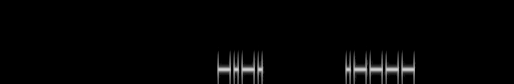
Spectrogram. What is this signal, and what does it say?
Morse code, heard as a keyed tone, about 30 wpm, 700 Hz. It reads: C 1
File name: 092 Lesson 16d - Letter c - Two Characters 30wpm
